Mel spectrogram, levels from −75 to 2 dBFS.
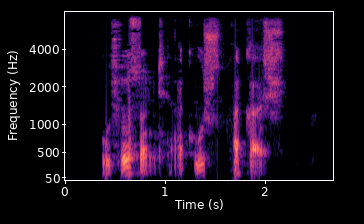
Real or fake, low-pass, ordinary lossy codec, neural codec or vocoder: real; 7.2 kHz; AAC, 48 kbps; none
